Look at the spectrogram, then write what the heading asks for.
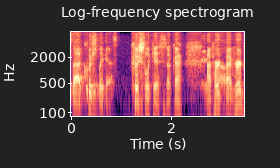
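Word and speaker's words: Kuslikis: every time no that's the right it's a Kush Kush lius okay I've heard I've heard people call you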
